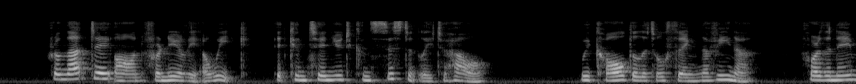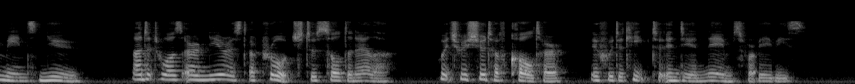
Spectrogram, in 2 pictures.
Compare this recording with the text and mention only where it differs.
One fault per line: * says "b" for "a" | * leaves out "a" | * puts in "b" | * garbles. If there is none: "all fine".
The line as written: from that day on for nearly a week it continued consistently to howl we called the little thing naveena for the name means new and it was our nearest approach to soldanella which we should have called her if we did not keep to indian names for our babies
* leaves out "not"
* leaves out "our"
